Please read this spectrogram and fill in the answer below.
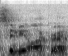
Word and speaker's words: simulacra: Oh, what, simulacra?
